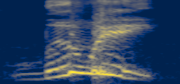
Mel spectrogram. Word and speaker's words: Louis: And you're like, and I also occasionally, dream about, Louis or Luis. Louis!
